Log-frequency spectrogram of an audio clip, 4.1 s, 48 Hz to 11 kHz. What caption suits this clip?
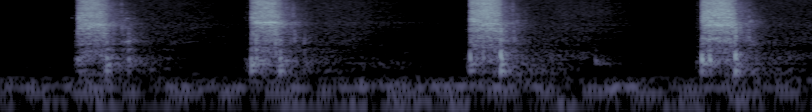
Sound effects > Objects / House appliances
Perfume Cologne Spray
A perfume bottle spraying. Cologne. Spritz. Body Mist. Before a date. After a shower. Into a love letter. Whatever you'd like! Enjoy! :) Recorded on Zoom H6 and Rode Audio Technica Shotgun Mic.
cologne, perfume, spraycan, spraying, spritz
